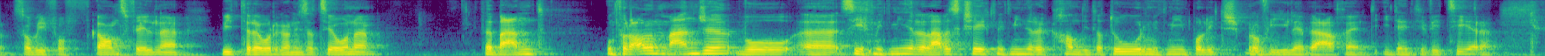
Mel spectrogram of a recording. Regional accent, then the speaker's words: Altstätten, St. Gallen, Switzerland; aus unserer Vierzimmerwohnung ausziehen, wo ich aufgewachsen bin in Altstädten

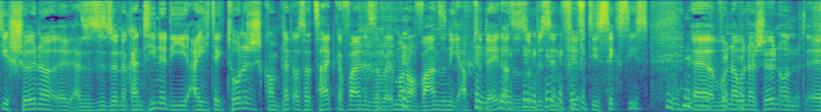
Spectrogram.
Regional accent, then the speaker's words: Rhineland, Germany; passiert mir auch manchmal als Rheinländer.

